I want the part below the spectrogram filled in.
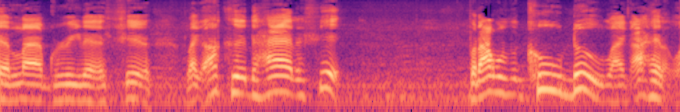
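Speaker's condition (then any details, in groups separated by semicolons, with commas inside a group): Cerebral palsy; from birth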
